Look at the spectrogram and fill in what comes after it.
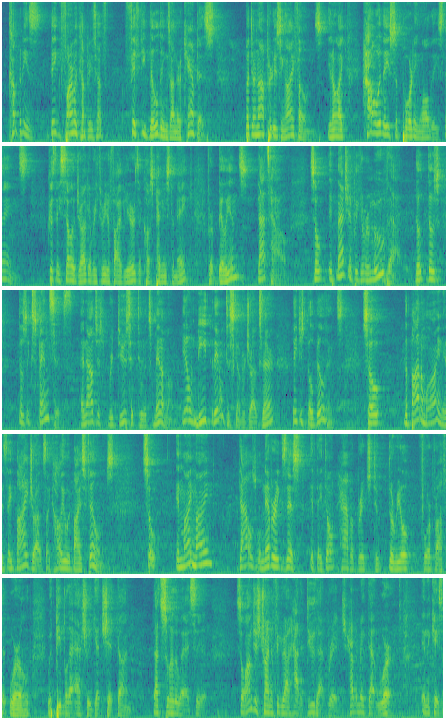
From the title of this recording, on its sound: A Panel Discussion from DAO Planet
